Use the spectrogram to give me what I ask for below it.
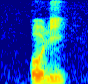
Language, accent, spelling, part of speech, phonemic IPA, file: French, France, au lit, adverb / interjection, /o li/, LL-Q150 (fra)-au lit.wav
- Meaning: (adverb) 1. Used other than figuratively or idiomatically: see au, lit 2. in bed; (interjection) to bed! off to bed! sleepy time!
